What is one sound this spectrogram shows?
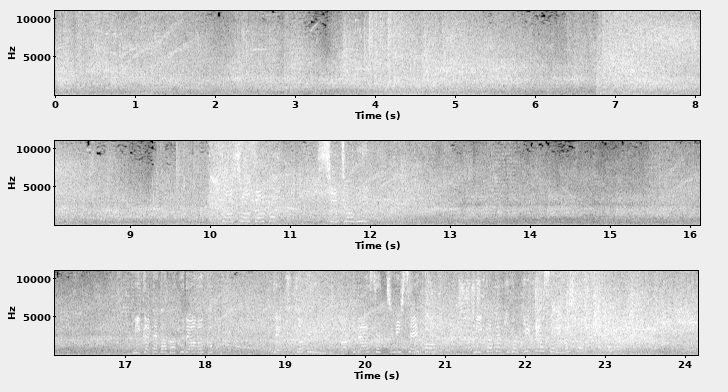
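Heavy gunfire and explosions boom and crackle throughout.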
